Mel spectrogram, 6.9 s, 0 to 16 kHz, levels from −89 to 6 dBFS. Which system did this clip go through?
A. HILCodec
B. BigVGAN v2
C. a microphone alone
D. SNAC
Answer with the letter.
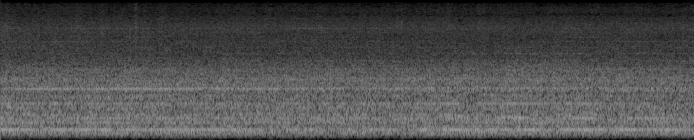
C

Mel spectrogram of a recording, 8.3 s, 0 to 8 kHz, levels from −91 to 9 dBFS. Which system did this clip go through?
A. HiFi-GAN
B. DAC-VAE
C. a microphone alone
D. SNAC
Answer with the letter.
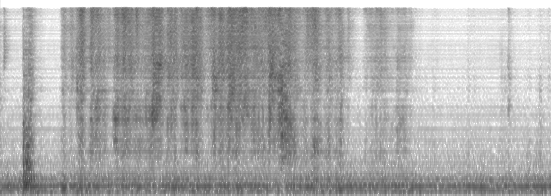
A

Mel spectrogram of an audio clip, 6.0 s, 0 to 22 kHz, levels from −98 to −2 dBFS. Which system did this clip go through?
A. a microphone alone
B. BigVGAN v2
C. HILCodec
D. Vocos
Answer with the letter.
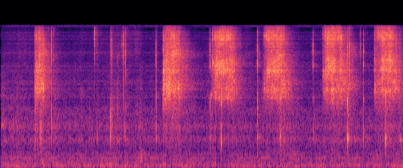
C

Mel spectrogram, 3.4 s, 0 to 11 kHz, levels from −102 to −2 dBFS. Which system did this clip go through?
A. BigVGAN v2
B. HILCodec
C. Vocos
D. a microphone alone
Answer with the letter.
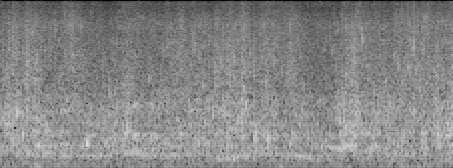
D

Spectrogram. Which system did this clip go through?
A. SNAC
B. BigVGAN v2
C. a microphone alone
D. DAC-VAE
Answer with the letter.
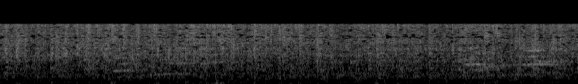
B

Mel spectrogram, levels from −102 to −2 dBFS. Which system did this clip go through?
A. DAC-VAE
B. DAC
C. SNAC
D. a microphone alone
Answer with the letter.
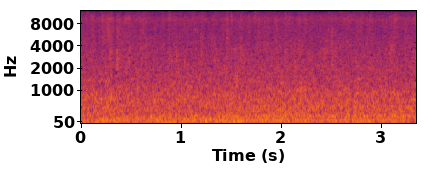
D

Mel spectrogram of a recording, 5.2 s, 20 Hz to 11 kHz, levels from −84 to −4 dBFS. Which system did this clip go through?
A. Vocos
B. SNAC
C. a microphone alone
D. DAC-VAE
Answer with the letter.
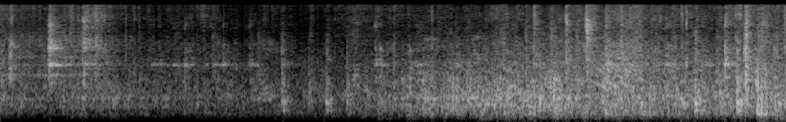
A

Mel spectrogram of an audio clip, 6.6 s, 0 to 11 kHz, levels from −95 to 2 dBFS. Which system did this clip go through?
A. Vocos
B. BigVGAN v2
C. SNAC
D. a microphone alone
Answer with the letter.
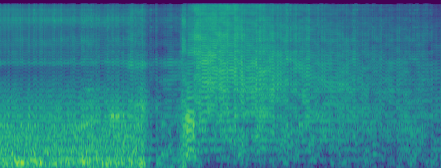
A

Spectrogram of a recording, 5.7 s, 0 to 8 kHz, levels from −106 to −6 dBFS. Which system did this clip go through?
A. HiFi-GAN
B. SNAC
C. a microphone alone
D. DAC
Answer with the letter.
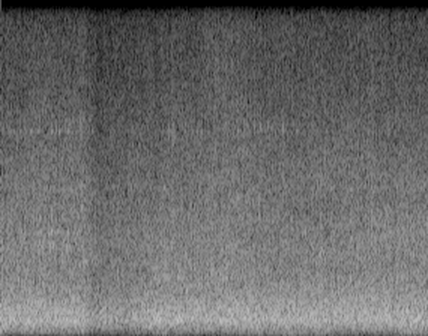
C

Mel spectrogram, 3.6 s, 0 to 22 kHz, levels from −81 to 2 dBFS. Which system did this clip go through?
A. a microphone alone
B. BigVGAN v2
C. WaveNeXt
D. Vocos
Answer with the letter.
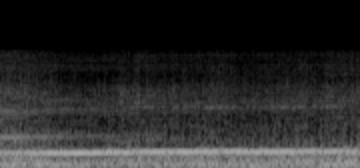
D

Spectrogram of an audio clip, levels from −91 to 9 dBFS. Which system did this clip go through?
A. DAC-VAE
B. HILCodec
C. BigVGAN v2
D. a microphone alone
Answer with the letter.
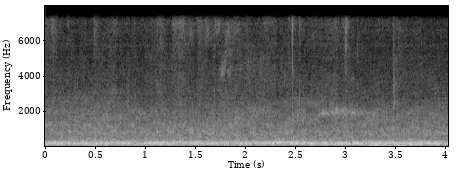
B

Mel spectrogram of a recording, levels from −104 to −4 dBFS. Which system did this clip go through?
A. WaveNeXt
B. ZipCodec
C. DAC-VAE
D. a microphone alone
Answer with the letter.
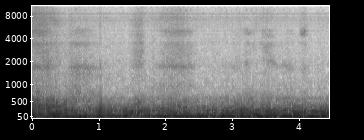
A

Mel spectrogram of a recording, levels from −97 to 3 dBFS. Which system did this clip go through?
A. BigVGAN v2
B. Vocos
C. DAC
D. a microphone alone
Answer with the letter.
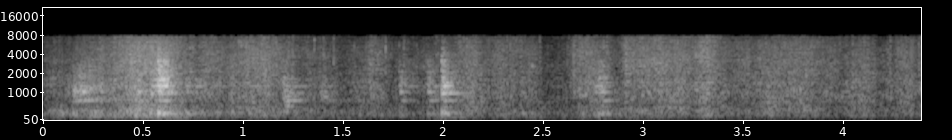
D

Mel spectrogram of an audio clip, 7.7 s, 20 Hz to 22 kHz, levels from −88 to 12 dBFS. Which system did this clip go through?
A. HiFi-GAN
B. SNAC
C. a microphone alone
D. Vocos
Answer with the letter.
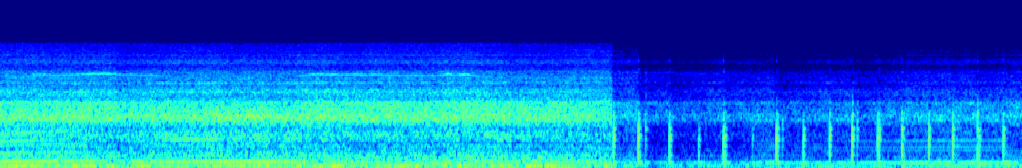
C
